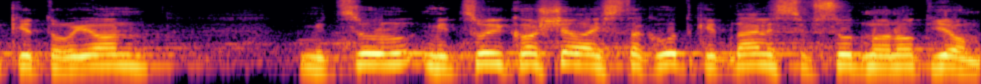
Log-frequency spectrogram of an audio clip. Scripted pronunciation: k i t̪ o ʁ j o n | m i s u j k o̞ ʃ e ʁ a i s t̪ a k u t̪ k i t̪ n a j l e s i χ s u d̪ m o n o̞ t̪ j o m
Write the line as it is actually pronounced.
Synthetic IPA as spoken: k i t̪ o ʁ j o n | m i t͡s u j k o̞ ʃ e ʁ a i s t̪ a k u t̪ k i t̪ n a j l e s i f s u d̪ m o n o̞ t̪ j o m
